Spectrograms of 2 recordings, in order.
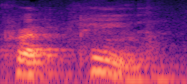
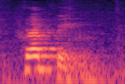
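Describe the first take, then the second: First: The second syllable is said strongly. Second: The second syllable is said weakly. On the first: The speaker calls it wrong. "It's not prep ping" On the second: The speaker calls it right. "It's prepping"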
